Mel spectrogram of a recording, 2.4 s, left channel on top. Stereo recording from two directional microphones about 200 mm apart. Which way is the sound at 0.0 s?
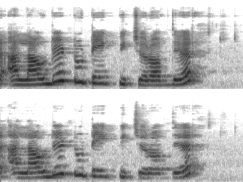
45° left (ahead or behind).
